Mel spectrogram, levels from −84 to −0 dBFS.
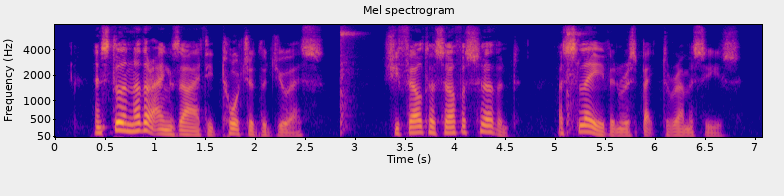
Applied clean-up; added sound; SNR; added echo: none; Tambourine; 19 dB; none.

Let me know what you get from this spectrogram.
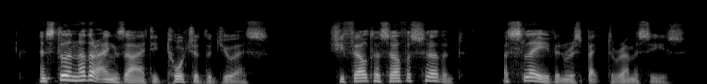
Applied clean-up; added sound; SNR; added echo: none; none; none; none.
